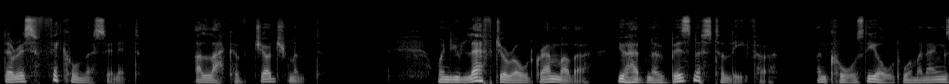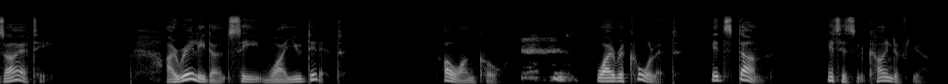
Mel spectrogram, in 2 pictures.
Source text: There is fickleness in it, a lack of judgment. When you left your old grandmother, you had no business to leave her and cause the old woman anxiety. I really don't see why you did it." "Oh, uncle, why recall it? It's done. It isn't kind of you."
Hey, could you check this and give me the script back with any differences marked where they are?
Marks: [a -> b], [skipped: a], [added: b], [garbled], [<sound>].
There is fickleness in it, a lack of judgment. When you left your old grandmother, you had no business to leave her and cause the old woman anxiety. I really don't see why you did it." "Oh, uncle, [laugh] why recall it? It's done. It isn't kind of you."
